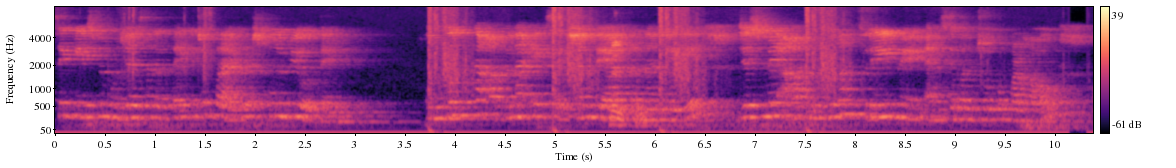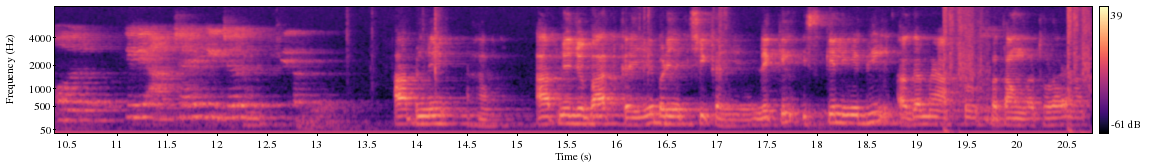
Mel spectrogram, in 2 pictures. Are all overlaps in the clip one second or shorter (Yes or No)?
Yes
